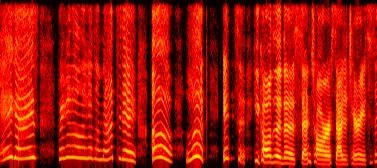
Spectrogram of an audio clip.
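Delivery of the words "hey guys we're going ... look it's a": very high, effeminate chattering voice. Mocking how Jay Dreamers talks while looking at the map: Jay Dreamers effeminate voice impression. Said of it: "has like the most effeminate voice".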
